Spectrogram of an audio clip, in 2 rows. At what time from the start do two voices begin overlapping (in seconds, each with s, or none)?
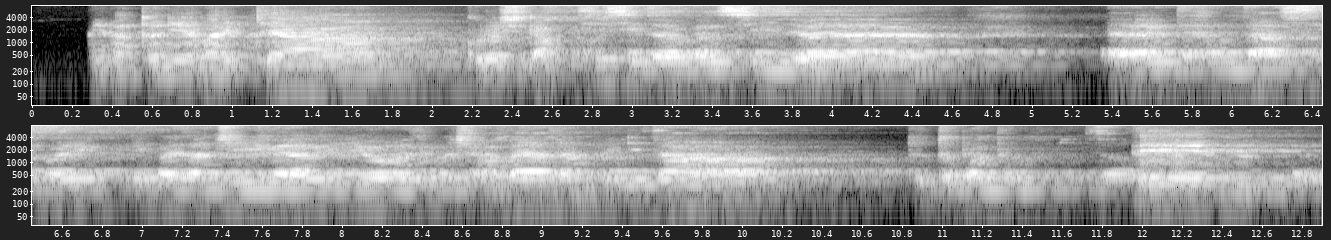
none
